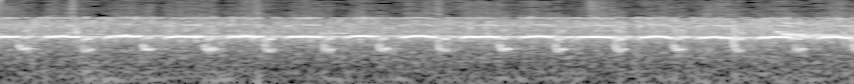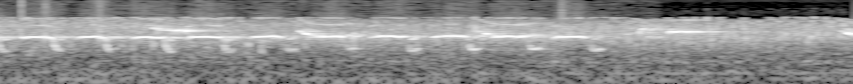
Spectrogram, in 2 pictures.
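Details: Domestic canary flute-style song: a steady whistled tone broken by rapid repeated dropping notes, later a few rising whistles, over a low steady hum.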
